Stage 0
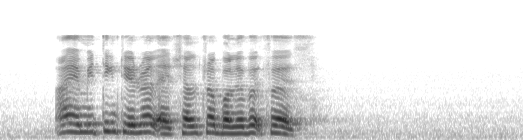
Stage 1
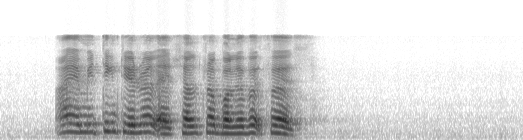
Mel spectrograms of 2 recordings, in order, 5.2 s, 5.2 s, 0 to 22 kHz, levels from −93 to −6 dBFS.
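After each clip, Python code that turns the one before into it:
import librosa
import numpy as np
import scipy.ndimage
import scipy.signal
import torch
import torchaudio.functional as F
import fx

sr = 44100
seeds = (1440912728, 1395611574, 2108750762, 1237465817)

y = fx.spec_flatten(x, sr, power=0.7)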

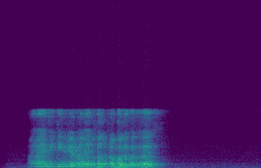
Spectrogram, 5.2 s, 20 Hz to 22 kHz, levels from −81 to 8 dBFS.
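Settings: y = fx.rev_plate(x, sr, seeds[0], rt60_s=0.54, hf_ratio=0.95, predelay_ms=95, drr_db=-10.0)
y = y * librosa.db_to_amplitude(-5.5)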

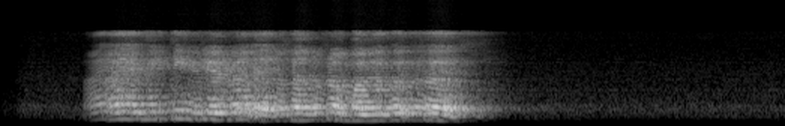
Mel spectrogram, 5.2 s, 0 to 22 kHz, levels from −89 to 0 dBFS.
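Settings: y = scipy.signal.sosfilt(scipy.signal.butter(4, 420.0, 'highpass', fs=sr, output='sos'), x)
y = y * librosa.db_to_amplitude(-1.5)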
